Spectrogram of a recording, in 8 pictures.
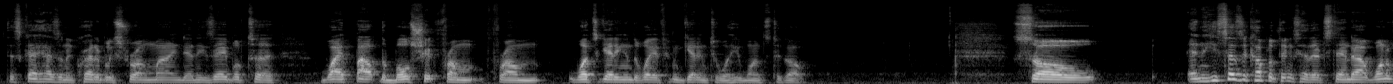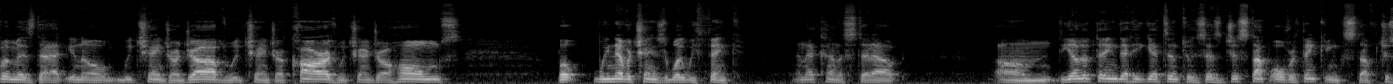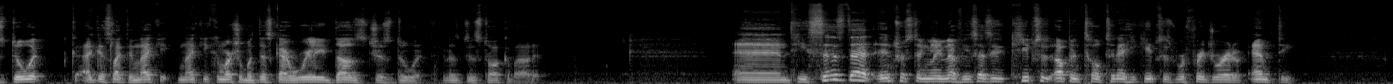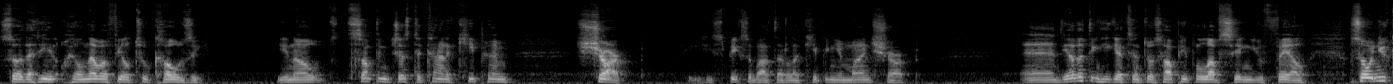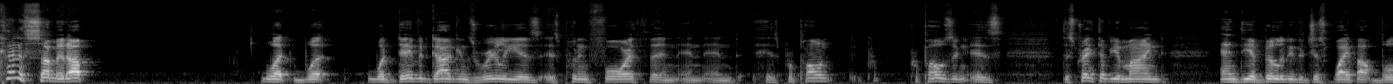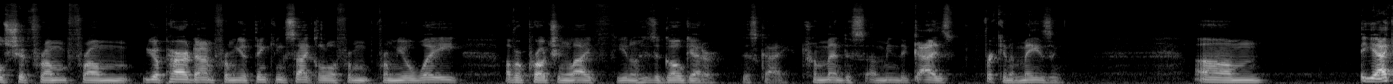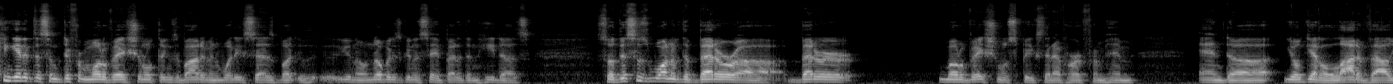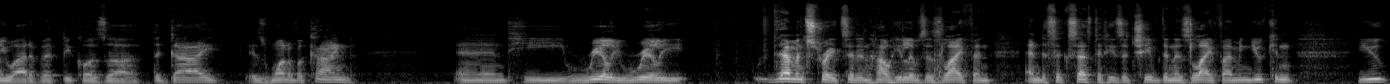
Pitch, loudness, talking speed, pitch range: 110 Hz, -26 LUFS, 180 wpm, 95-120 Hz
